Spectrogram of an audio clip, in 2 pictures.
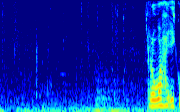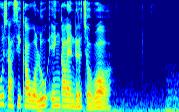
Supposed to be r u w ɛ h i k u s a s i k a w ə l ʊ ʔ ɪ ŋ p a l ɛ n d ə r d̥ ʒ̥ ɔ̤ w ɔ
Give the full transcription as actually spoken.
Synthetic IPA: r u w a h i k u s a s i k a w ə l u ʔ ɪ ŋ k a l ɛ n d ə r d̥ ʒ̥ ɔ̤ w ɔ

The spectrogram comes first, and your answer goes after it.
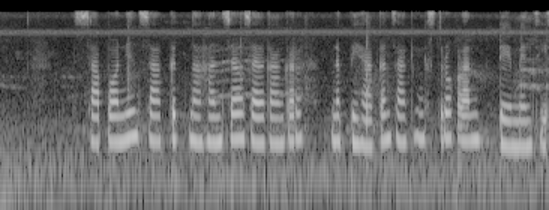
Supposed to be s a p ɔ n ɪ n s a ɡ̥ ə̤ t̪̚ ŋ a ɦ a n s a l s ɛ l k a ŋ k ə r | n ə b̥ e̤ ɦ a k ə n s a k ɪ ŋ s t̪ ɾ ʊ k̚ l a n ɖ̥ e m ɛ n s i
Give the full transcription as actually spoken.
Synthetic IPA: s a p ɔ n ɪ n s a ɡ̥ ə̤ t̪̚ n a ɦ a n s ɛ l s ɛ l k a ŋ k ə r | n ə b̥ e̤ ɦ a k ə n s a k ɪ ŋ s t̪ ɾ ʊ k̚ l a n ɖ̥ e m ɛ n s i

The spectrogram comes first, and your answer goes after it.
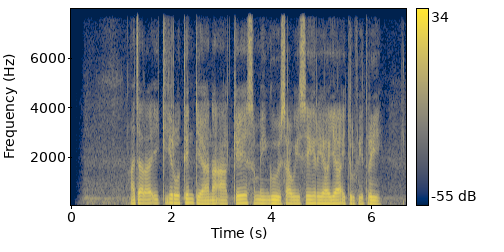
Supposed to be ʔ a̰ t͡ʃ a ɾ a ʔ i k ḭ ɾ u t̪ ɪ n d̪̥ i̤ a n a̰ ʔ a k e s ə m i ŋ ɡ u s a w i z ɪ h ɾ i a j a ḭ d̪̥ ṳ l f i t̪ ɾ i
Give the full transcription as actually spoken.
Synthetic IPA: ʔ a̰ t͡ʃ a ɾ a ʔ i k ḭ ɾ u t̪ ɪ n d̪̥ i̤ a n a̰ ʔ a k e s ə m i ŋ ɡ u s a w i s ɪ h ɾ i a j a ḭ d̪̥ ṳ l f i t̪ ɾ i

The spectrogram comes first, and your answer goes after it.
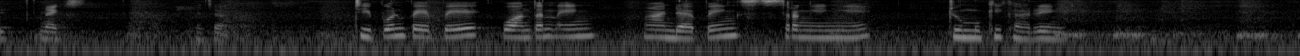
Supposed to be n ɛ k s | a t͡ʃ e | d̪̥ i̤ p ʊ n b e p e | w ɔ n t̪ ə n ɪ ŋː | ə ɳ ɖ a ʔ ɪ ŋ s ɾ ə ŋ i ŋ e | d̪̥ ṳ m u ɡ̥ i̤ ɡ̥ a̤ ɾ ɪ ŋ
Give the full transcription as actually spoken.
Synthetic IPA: n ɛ k s | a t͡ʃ a | d̪̥ i̤ p ʊ n p e p e | w ɔ n t̪ ə n ɪ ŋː | a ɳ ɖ a p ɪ ŋ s ɾ ə ŋ i ŋ e | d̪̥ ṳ m u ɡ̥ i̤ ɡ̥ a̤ ɾ ɪ ŋ

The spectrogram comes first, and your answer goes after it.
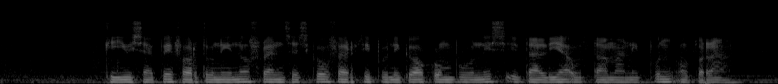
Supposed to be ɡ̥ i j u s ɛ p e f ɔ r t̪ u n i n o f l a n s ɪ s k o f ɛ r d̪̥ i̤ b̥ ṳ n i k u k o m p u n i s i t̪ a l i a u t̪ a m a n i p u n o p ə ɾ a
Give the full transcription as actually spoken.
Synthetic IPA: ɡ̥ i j u s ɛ p e f ɔ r t̪ u n i n o f ɾ a n s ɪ s k o f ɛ r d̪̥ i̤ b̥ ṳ n i k ɔ k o m p u n ɪ s i t̪ a l i a u t̪ a m a n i p ʊ n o p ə ɾ a

